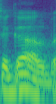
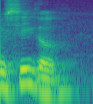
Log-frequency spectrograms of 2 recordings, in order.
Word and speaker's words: Segal: And the right way to pronounce my name is Segal, but coming to America, where names are being distorted a little bit, so I became a Segal.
